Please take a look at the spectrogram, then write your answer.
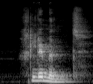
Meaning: present participle of glimmen
- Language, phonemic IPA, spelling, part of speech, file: Dutch, /ˈɣlɪmənt/, glimmend, adjective / verb, Nl-glimmend.ogg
